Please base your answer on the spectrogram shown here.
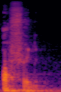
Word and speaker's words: often: The word is often. The T is silent.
